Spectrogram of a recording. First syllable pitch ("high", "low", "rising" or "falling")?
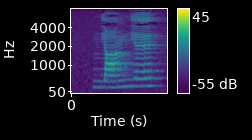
rising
